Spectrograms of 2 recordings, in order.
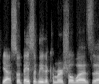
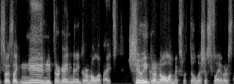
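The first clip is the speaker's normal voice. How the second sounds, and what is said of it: Put-on Scottish accent. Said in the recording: “I was just like, I'm just doing Mike Myers as Scottish ... I want to hear the Scottish accent now”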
